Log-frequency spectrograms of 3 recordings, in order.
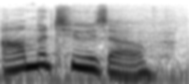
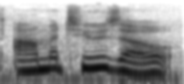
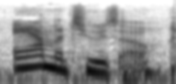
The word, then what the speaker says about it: Amatuzzo: So it's, for the record, it's Amatuzzo. Or if you're in Western New York, Amatuzzo.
